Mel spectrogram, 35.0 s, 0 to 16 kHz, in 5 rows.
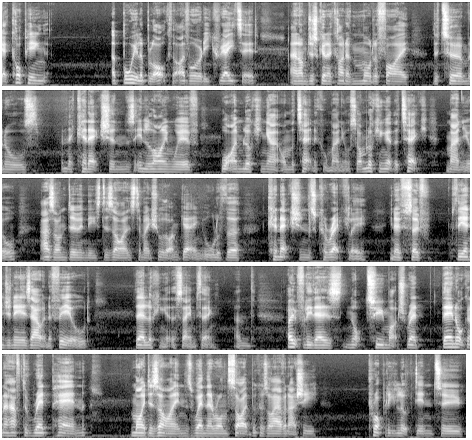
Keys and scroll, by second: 3.3 ctrl+c, 5.3 m, 5.7 Return, 7.0 Escape, 11.2 c, 11.9 Return.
